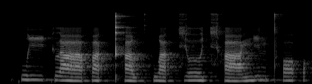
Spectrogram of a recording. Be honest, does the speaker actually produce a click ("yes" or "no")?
no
